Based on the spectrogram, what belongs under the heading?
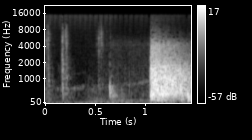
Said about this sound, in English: As the door opened, a shot rang out. The sergeant dropped to the floor.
